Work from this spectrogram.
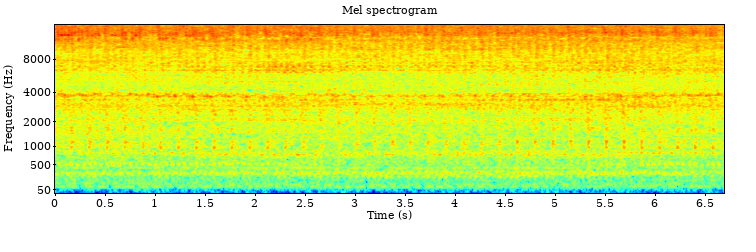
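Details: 2006 Honda Pilot 3.5L V6 at idle: light, steady ticking knock about 1.5 per second over engine hum; spark plugs, timing belt tensioner and injectors ruled out, valve cover removal found a defective camshaft lobe; camshaft replacement planned.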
